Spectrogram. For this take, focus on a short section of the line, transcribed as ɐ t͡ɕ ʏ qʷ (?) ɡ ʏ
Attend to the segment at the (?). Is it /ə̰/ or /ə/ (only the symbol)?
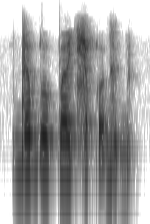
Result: ə̰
